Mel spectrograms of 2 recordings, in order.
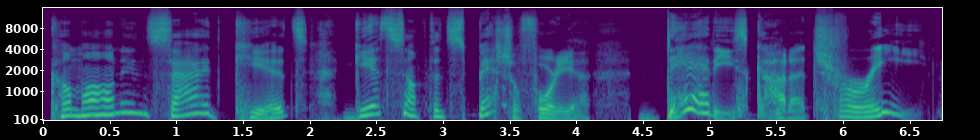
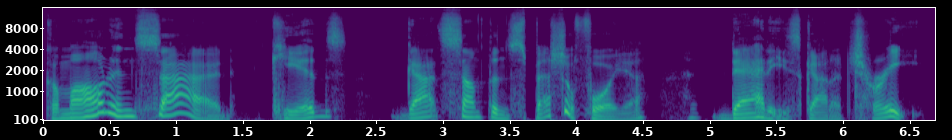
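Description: First: High, drawn-out creepy invitation; creepy old man. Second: Put-on softer, slow old man's invitation; older, less creepy. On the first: Acted. Voice actor playing a creepy old man luring kids in, overdone creepy. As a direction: lay the creep on thick, slow and high. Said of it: "you gotta be slightly less creepy". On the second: Redoing the old man's line for the director, softer and older. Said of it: "I'll go more old".

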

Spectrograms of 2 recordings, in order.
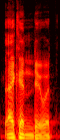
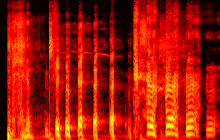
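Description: First: Said in the usual way. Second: Much higher, drawn-out comic voice, breaking into laughter; high-pitched laughing repeat. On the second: Pretend. Co-host joking about giving up on a show, high laughing voice. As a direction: squeak it out slowly and laugh.

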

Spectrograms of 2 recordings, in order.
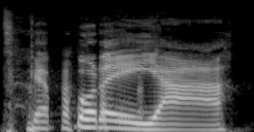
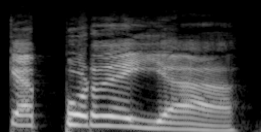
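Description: First: Capoeira said slowly, syllable by syllable, as kap-o-EH-ra; drawn out carefully: Capoeira, each syllable clear; corrected pronunciation. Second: Capoeira said slowly and higher, stretched out as kap-o-EH-ra; a higher, drawn-out Capoeira with flourish; emphatic pronunciation. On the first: Fixing a mispronounced word for friends, slow and careful. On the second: Repeating the word for friends, slower and higher. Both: Shown as a demonstration. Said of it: "I fucked up".

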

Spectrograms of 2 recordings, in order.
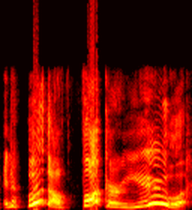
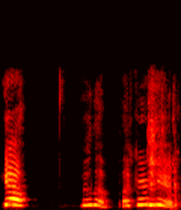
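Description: First: Loud, raised, emphatic confrontation; retold furious challenge. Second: High, small backup voice; imitated sidekick echo. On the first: Storyteller re-enacting her challenge to homeboy, angrily loud. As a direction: turn on him in acted outrage. Retold turning on man who intervenes. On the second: Friend backing up her challenge, mimicked high and small. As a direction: mimic a meek friend chiming in.

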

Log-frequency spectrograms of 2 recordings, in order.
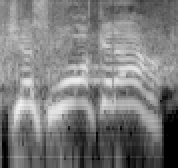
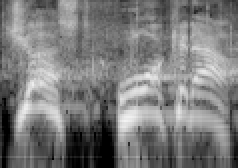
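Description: First: High, strained emotional cry; real emotion spilling over in a high plea; overcome with emotion. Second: Slow, spaced-out urging; slow and deliberate, a little raised; emotional urging. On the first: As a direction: pitch leaps up, overcome. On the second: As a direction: urge them on word by word. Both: Real, not acted. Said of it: "didn't mean to get emotional".

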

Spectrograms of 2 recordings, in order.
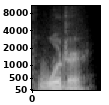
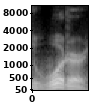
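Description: First: "water" said wooder, Pennsylvania style, at a low pitch; Pennsylvania accent water. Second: "Water" with a Pennsylvania wooder sound, said lightly; a light Pennsylvania accent on "Water". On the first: Host recalling the roofer's speech, imitating his Pennsylvania accent. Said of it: "all I heard was". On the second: Roofer telling the host about the flashing, light Pennsylvania accent. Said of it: "And he'd say". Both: Retold or imitated.

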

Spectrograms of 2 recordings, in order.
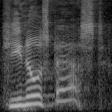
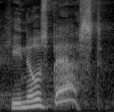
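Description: First: Slow He knows best, lifted higher; slow affirmation. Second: Softer He knows best, said resignedly; meek surrender. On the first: Preacher voicing a believer, slowly and higher. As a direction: stretch it out with conviction. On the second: Preacher voicing a believer, softly. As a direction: give in quietly. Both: Shown as a demonstration. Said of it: "why don't we just say".

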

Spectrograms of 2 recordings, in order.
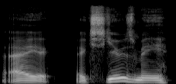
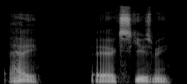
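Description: First: A drawn-out, lurching call; bellowing. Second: Low, wobbly stranger's call; a low, unsteady call from a creepy stranger; deep wobbly voice. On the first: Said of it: "he would bellow in an unbalanced voice". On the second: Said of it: "his deep, wobbly voice call". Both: A narrator's reading.

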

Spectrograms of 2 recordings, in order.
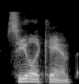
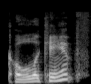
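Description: First: Said in the usual way. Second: Coelacanth said as "KOH-luh-kanth", with a hard K; mispronounced coelacanth. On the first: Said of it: "they have his character pronounce". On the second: Retold or imitated. Podcaster quoting a character's funny mispronunciation, coelacanth as "KOH-luh-kanth". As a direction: start coelacanth with "cola" instead of "seela". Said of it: "they have his character pronounce, uh, coelacanth as".

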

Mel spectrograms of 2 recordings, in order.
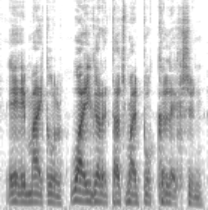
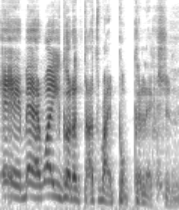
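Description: First: Put-on voice of an aggrieved book collector; comic grumbling oddball; silly character voice. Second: High-pitched oddball yell; put-on voice of an angry book collector, raised high; yelling character. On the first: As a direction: complain in an odd character voice at your usual volume. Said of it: "this guy who talks like this". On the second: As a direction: accost a stranger in a silly character voice. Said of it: "he just starts yelling".

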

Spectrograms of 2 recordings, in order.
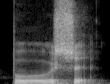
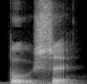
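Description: First: 不 rising in second tone before falling 是. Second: 不 falling in fourth tone before 是, two falls; wrong fourth-tone 不. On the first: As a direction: let 不 climb, then drop on 是. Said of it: "it changed to second tone". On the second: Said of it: "it's wrong". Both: Shown as a demonstration.

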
